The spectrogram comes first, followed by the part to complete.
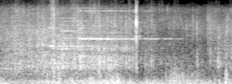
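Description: Wind rumbling on the microphone, with two sharp clicks as the battery pack is seated on the electric stair-climbing dolly, the second about a second and a half in. A thin, steady high tone sounds for about a second in the middle.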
